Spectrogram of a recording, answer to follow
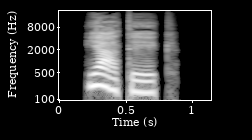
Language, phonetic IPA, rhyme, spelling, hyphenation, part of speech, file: Hungarian, [ˈjaːteːk], -eːk, játék, já‧ték, noun, Hu-játék.ogg
- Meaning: 1. toy (something to play with) 2. game (playful or competitive activity) 3. game (one’s manner, style, or performance in playing a game)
